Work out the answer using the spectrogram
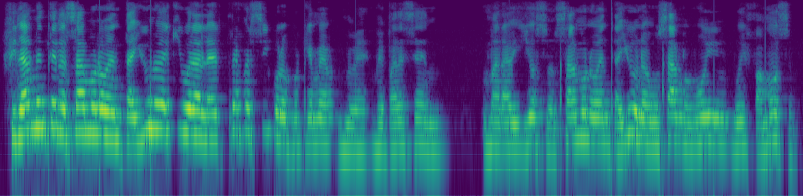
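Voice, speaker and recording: A man's voice: high-pitched, steady tone, fairly quick, highs cut off. A man with a Chilean Spanish accent preaching a sermon, reading scripture aloud and explaining it in a plain, conversational way with fillers and repeated words. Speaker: pastor.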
